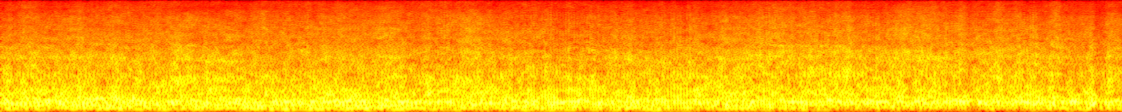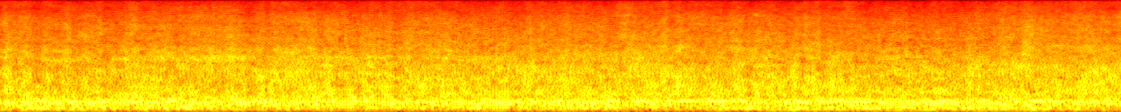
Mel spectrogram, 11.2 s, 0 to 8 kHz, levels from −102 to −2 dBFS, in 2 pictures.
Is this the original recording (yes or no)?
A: no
